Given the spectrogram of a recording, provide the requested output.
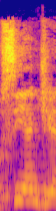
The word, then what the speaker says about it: cNGN: Do I say cNGN? Is that how I say it? Yes. It's basically NGN, but like a C. With a C. Got you. So cNGN is Nigeria's first regulated stablecoin.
